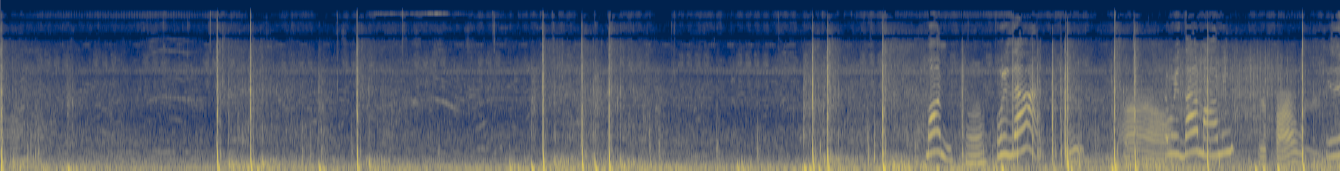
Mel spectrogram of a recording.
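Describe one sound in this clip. Aerial fireworks burst with sharp bangs in the distance.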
